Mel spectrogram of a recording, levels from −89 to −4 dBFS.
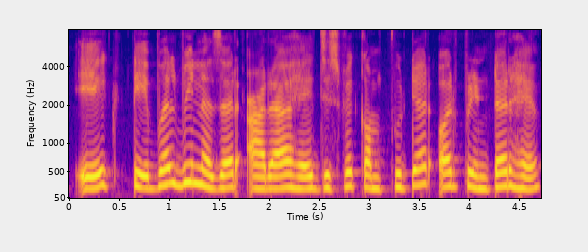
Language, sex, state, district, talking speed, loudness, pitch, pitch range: Hindi, female, Gujarat, Valsad, 150 wpm, -12 LUFS, 230 Hz, 215-250 Hz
